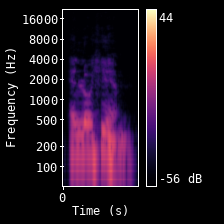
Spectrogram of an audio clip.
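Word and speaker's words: אֱלֹהִים: 람다랑 이걸 참 그러니까 을로가 아니고 을로 히 그다음에 이거는 무 근데 의자가 없으니까 그래서 이거 요 발음들은 엘로힘 예.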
